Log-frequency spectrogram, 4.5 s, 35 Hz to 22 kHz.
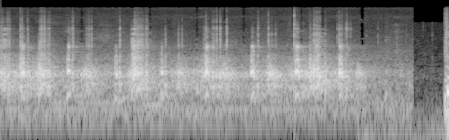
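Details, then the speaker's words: Midwife's antenatal care exam after Leopold maneuvers: fetal heartbeat on a handheld Doppler, heard as rapid swishing whoosh-like pulses at about 130 beats a minute, a normal fetal heart rate. "bidan memeriksa Detak jantung janin djj dengan Doppler"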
